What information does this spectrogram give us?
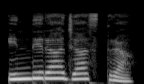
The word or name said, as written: ಇಂದಿರಾಜಾಸ್ತ್ರ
